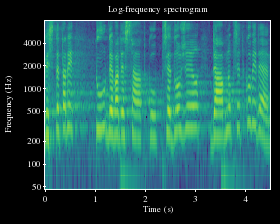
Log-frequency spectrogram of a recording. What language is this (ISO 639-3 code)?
ces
